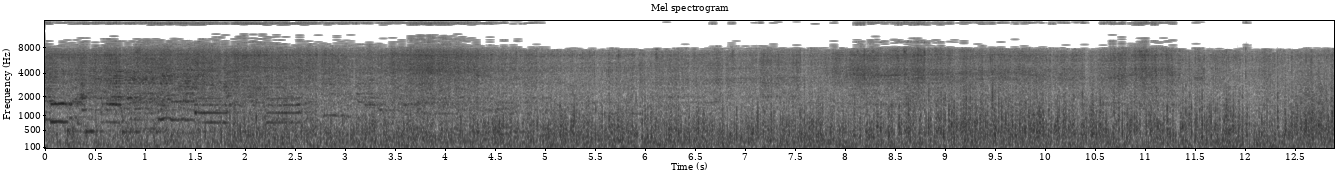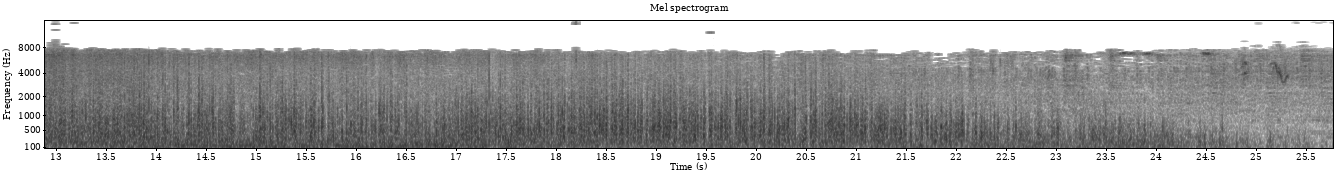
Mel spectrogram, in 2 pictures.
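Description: Steady loud rush of wind on the microphone and road noise from a car driving along, with no letting up. Music with a steady pitched melody fades out in the first two seconds.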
